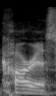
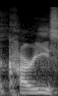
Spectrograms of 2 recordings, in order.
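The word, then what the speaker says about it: χάρις: Grace, this word in the Greek, sometimes you've heard it, charis or charis, depending on how you say it.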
